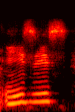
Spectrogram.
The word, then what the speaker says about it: Isis: here today uh i'm i'm easys that's how you pronounce my name so yeah i just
